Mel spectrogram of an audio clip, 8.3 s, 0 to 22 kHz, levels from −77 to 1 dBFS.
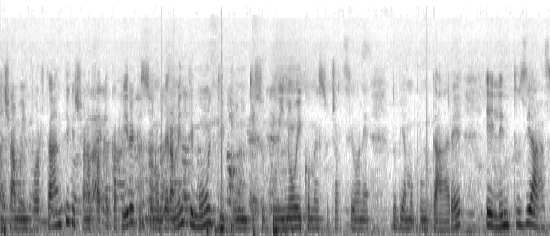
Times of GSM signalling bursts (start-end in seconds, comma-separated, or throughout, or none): none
